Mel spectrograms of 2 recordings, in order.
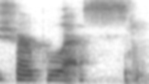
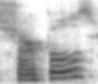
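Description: First: The ending is a clear 'less' sound. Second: The ending is not a clear 'less' sound. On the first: The speaker calls it right. "it's actually Sharpless" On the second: The speaker calls it wrong. "everybody thinks it's Sharples, which is because of how it's spelled"

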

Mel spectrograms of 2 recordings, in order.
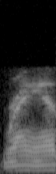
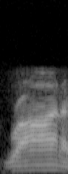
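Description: First: The name sounds like Rand, ending in nd. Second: The name sounds like Ron, with no final d. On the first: The speaker calls it right. "I've heard Rand. I'm going Rand" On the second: The speaker calls it wrong. "I've heard Ron"

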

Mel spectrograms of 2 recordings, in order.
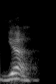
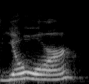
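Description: First: The word is reduced to a schwa vowel. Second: The word has its full vowel. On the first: "if you're condensing the word, it might become ya" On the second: "Instead of your"

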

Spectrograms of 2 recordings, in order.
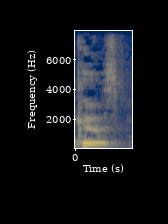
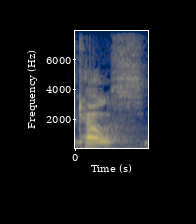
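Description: First: The vowel sounds like the one in 'news'. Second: The vowel sounds like the one in 'cows'. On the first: This is how people in the area say it. "But here locally, right, we say coos" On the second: This is the accepted or official way to say it. "You better say it cows"

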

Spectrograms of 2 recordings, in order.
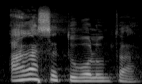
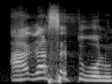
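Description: First: It sounds defeated and powerless. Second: It sounds annoyed and irritated.

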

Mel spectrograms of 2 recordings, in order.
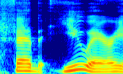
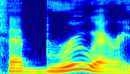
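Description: First: There is no R sound after the B. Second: An R sound is heard after the B. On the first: The speaker calls it wrong. "It's not February" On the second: The speaker calls it right. "It's February. There's an R in there"

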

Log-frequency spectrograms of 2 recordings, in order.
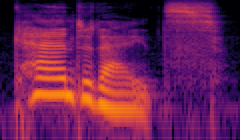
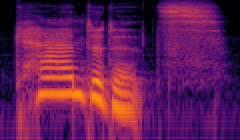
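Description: First: The last syllable has a full diphthong vowel. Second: The last syllable has a weak schwa vowel. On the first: "with an A diphthong in the last syllable" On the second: "with a schwa in the last syllable"

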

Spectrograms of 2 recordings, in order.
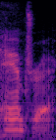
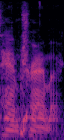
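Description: First: The name is said as Hamtrak. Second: The name is said as Hamtramck. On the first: The speaker calls it wrong. "I said Hamtrak" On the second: The speaker calls it right. "and it's Hamtramck"

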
